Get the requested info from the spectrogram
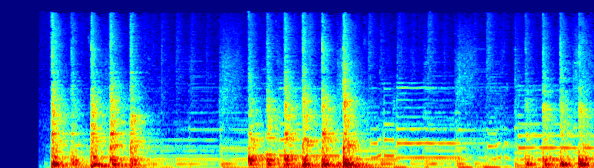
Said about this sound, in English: It's useless. You can stop banging on the glass. It's a waste of time. Nobody can hear us.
